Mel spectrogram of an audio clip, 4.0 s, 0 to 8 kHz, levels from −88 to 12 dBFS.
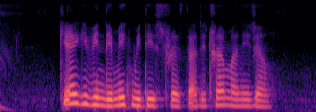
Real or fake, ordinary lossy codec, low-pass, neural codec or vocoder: real; none; 7.2 kHz; none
